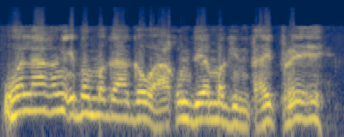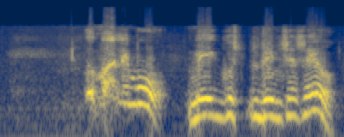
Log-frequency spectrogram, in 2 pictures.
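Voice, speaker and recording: A man's voice: fairly high pitch, very animated, measured pace, full character voice. A man playing a skeptical, teasing male buddy in a Filipino drama. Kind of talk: radio drama dialogue.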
